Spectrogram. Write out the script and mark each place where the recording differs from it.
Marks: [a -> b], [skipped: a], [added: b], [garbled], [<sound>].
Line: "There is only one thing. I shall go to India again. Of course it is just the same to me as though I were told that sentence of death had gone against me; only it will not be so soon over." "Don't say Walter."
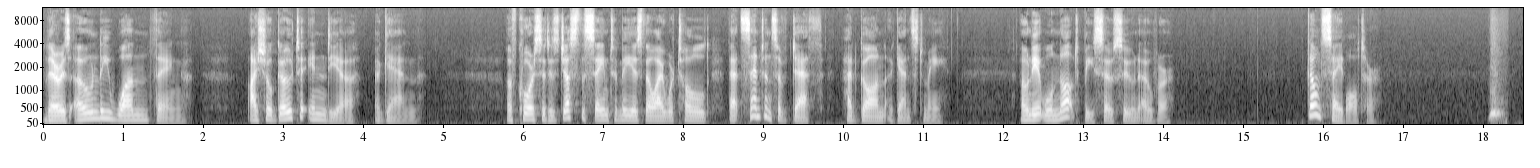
"There is only one thing. I shall go to India again. Of course it is just the same to me as though I were told that sentence of death had gone against me; only it will not be so soon over." "Don't say Walter." [whoosh]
